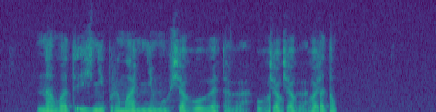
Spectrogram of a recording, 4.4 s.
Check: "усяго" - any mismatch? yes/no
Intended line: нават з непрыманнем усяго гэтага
no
